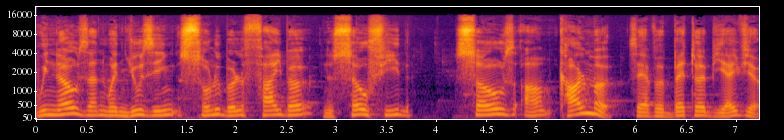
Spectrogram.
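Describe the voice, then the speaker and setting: A man speaks at a fairly high pitch and a fairly slow pace. His pitch varies in an ordinary way. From France. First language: French (speaking Chinese). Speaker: veterinarian and animal nutritionist. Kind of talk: expert interview in English.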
